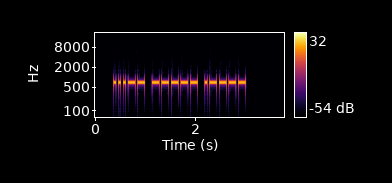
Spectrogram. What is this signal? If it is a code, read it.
Morse code, heard as a keyed tone, about 25 wpm, 700 Hz. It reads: 301
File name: Three Letter-Number Combinations - 25wpm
